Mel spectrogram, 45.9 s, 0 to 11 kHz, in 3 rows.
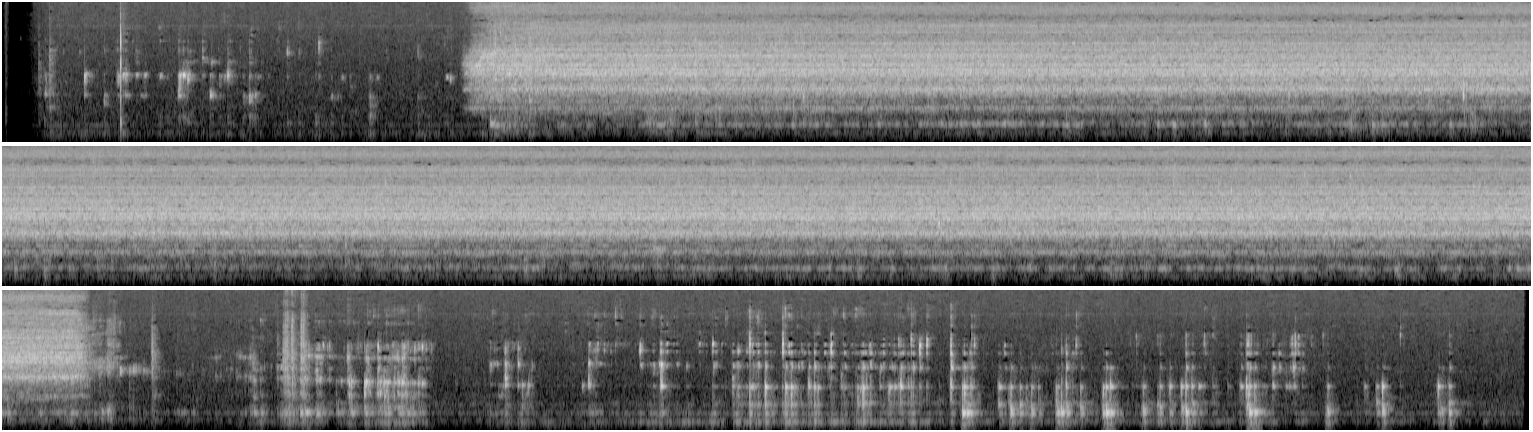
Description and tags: Sink sound record20151219011754
sounds of metal sink. Recorded with Jiayu G4 for my film school projects. Location - Russia.
sink, drain, water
